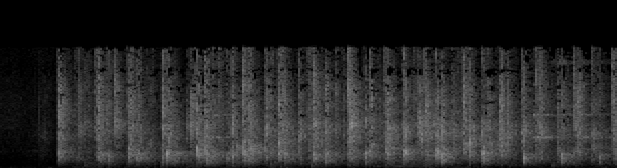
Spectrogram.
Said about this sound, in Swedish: En applåd för dem.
